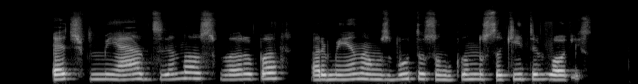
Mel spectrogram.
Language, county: Lithuanian, Vilnius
